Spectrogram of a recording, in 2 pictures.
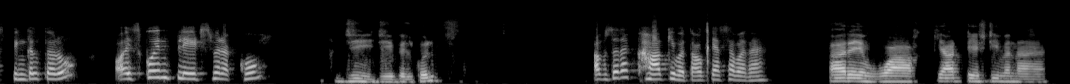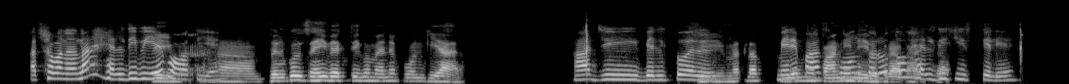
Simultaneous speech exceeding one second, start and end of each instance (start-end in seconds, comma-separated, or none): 18.5-20.2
